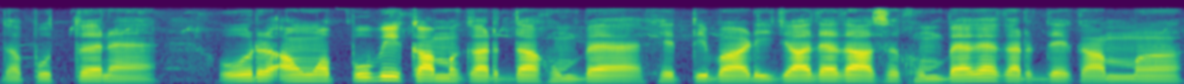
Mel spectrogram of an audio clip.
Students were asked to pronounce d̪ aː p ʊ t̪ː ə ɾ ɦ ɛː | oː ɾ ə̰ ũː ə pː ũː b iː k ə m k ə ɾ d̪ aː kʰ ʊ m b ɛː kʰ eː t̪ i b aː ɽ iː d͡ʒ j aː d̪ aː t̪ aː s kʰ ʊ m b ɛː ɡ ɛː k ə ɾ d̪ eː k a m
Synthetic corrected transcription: d̪ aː p ʊ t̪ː ə ɾ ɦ ɛː | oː ɾ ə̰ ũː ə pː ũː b iː k ə m k ə ɾ d̪ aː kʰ ʊ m b ɛː kʰ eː t̪ iː b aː ɽ iː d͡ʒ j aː d̪ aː d̪ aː s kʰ ʊ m b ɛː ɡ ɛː k ə ɾ d̪ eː k ə m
